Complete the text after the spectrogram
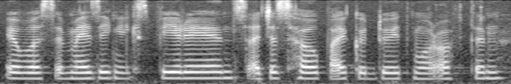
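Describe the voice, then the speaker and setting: Young czech woman, clear smooth voice, pretty even tone, answering sports interview questions. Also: mid-range voice, brisk. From Czech Republic. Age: early 20s. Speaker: college tennis player being interviewed.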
